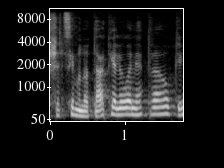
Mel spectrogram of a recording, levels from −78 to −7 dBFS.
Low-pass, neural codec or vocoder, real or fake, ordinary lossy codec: 9.9 kHz; codec, 44.1 kHz, 2.6 kbps, SNAC; fake; AAC, 64 kbps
